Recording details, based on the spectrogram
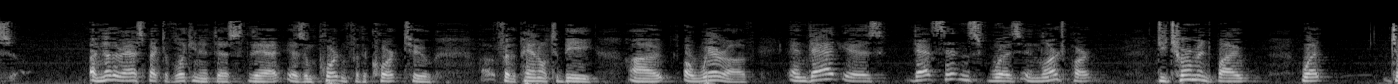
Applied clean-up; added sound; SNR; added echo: none; none; none; none.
